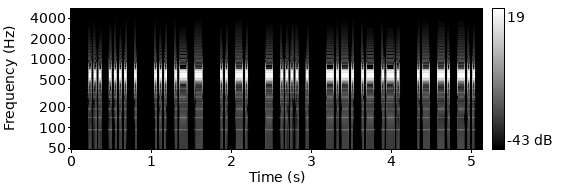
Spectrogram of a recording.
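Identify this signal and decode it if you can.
Morse code, heard as a keyed tone, about 38 wpm, 600 Hz. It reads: SHE SAT IN THE CAR AND
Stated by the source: Morse code practice at 38 WPM, sending Ken Follett's novel Never in English, from CW med Gnister.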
